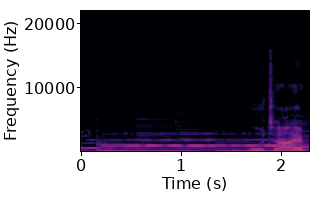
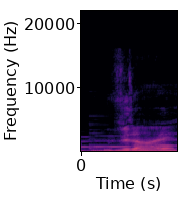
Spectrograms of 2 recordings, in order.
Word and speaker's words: Wutai: Wutai, pronounced Vidai in the Rukai language.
